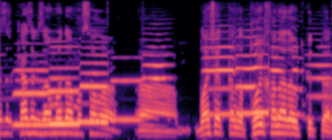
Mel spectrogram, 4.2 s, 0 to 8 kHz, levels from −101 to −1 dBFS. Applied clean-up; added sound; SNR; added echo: classical method spectral subtraction.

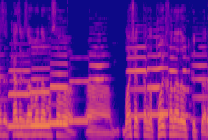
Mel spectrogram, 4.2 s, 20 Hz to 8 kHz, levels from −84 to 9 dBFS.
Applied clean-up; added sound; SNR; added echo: classical method log-MMSE.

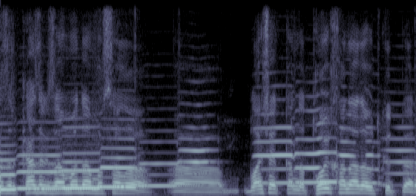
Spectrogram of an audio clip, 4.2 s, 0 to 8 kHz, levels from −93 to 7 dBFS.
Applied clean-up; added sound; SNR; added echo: none; Wind instrument, woodwind instrument; -1 dB; none.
